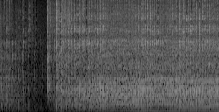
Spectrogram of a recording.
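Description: A leaf blower engine starts and roars steadily.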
